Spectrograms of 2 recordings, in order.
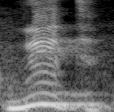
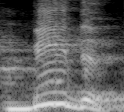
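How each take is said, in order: First: The word ends with a th sound. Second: The word ends with a d sound. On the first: "कभी कभी इसको विथ भी बोला जाता है" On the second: "अपने यहाँ जो प्रोनाउंसिएशन होता है विद भी बोल देते हैं"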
